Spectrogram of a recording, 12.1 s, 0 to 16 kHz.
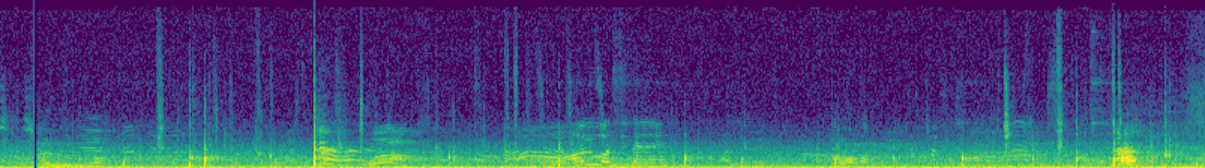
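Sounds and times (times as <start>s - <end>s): tennis balls struck and bouncing: 1.5s - 3.8s, 8.3s - 11.8s.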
